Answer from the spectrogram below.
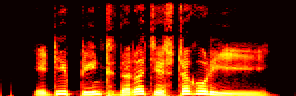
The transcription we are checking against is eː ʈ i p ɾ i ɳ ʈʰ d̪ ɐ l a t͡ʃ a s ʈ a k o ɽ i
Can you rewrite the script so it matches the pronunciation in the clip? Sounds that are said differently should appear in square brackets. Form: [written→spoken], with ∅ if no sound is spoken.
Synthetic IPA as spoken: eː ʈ i p ɾ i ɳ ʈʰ d̪ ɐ [l→ɾ] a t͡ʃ [a→e] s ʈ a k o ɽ i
